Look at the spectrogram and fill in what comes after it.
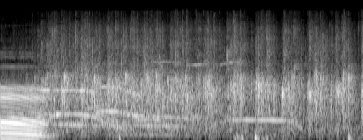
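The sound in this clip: Audience applause welcoming guests onto a talk show, a dense, continuous wash of clapping that holds steady for several seconds.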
